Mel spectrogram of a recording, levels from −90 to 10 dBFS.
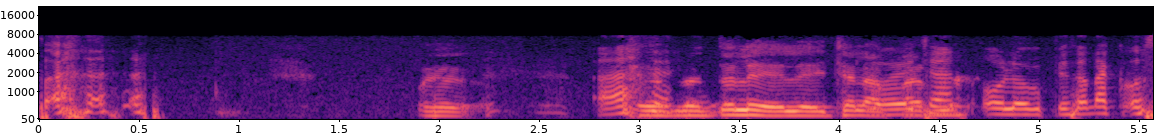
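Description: Throughout the speech, a low-bitrate transform codec appears to be discarding much of the upper spectrum and filling it with noise, which fits Bluetooth LC3 compression at around 32 kbps with 10 ms frames. The result is a plainly audible breathy, grainy edge on the voice.

From 1.97 to 1.99 s, lost LE Audio frames leave the decoder without data for one 10 ms frame, so it repeats the previous spectrum with scrambled phase. The result is a brief noisy smear in place of the speech.

From 3.0 to 3.4 s, and again from 4.44 to 4.7 s, the speech is suppressed in double talk. The echo canceller was likely unable to separate this talker from the far-end echo while both sides spoke, so it turned both down. The voice dips by a few decibels across roughly a third of a second in the first span. In the second it falls by about 10 dB for around a fifth of a second.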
